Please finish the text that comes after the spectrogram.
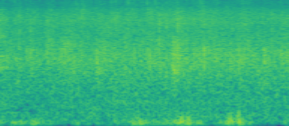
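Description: Rain falls steadily in Porbandar, a continuous, even hiss of drops with soft low thuds underneath and no voices.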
